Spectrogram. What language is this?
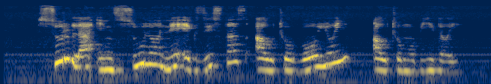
Esperanto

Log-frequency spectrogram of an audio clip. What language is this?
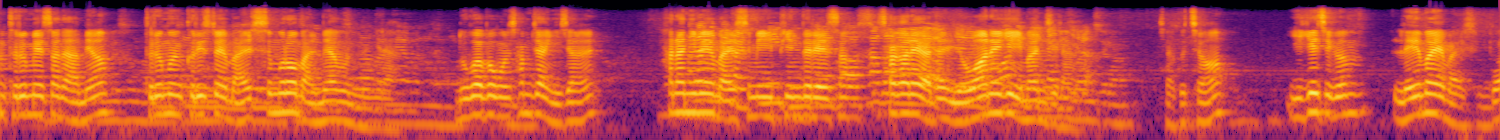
Korean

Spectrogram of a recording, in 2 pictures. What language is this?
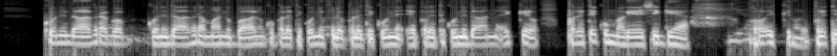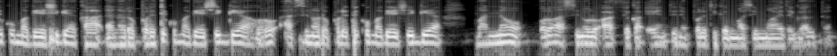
Sidamo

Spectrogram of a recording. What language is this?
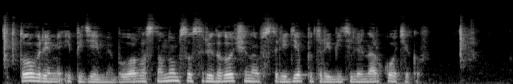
Russian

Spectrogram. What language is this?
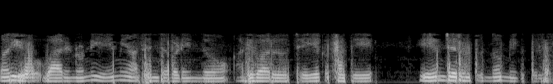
Telugu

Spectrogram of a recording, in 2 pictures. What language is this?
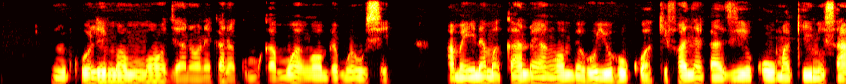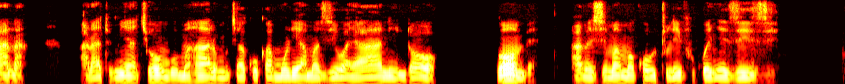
Swahili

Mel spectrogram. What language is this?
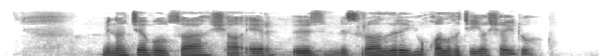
Uyghur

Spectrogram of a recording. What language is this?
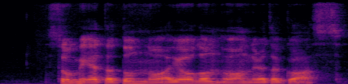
Faroese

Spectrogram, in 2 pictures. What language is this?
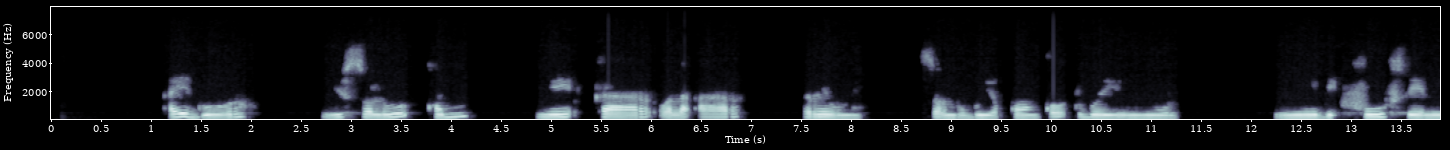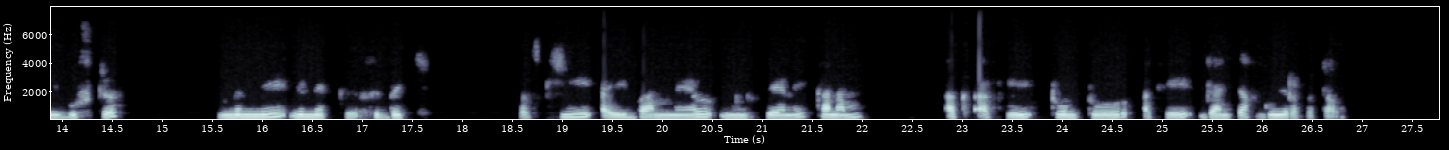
Wolof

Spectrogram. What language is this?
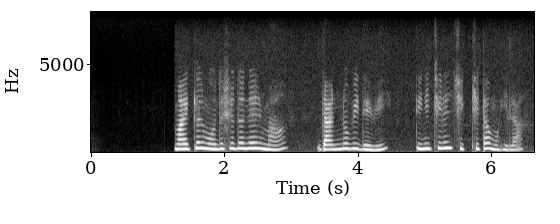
Bangla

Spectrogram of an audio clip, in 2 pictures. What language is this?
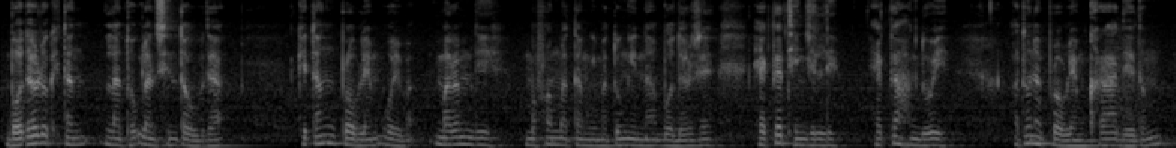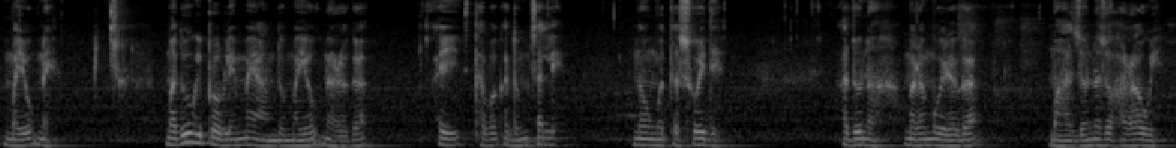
Manipuri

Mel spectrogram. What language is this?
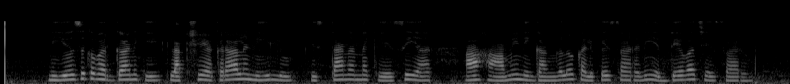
Telugu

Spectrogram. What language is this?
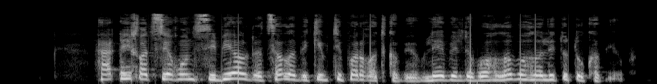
Dargwa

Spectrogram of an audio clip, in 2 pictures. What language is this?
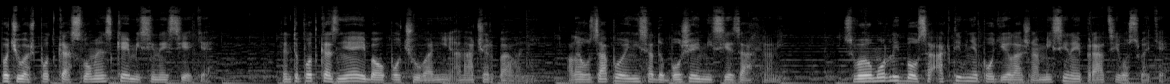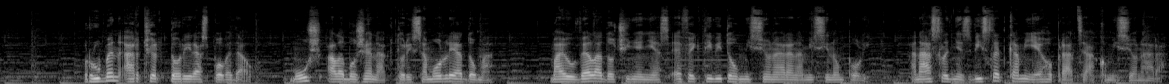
Slovak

